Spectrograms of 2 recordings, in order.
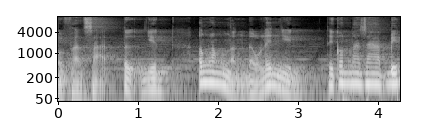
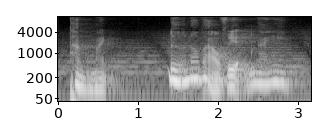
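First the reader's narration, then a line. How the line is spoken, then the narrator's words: Trembling old woman. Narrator (Vietnamese): Bà Bích Thủy run rẩy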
